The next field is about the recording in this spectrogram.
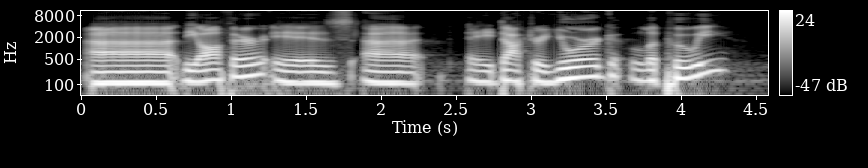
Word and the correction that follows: Leuppi: I hope I am pronouncing that correct. no, at all. – I think it. it's Leuppi.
